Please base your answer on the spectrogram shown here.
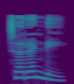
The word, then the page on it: ಚಿರಂಟಿ: ciraṇṭi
